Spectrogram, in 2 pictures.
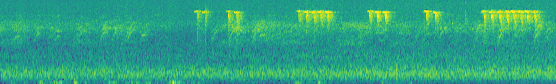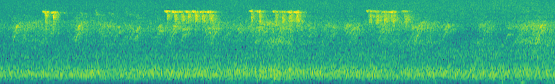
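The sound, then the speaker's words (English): Mexican jays call repeatedly amid steady outdoor noise, while higher, short chattering notes come in bursts over the top. “The Mexican jays are still carrying on behind them.”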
